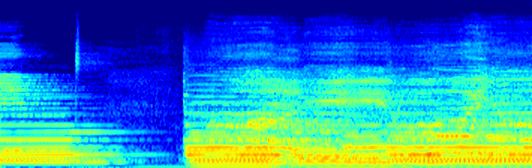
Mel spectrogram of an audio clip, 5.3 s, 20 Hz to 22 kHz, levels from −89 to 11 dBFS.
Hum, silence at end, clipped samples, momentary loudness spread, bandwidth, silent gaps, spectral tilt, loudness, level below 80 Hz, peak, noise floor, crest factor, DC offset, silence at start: none; 0 s; under 0.1%; 10 LU; 11 kHz; none; -7.5 dB/octave; -17 LUFS; -40 dBFS; -2 dBFS; -48 dBFS; 16 dB; under 0.1%; 0 s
